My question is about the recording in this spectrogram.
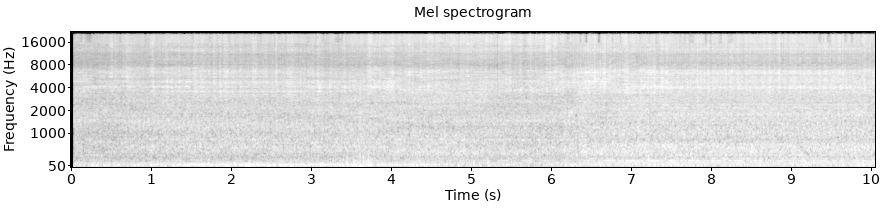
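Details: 2013 Honda Civic EX-L idling: fast, uneven buzzing rattle over steady hum, began after belt dressing on serpentine belt, at startup, idle and running; belt, tensioner, PCV valve replaced, VTEC solenoid cleaned, unresolved.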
